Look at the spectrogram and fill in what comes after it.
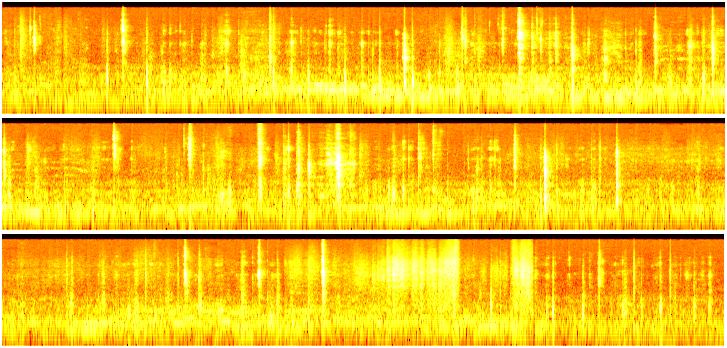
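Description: Close-miked eating of grilled balut (duck embryo): wet chewing and mouth smacking with many sharp clicks, and low humming at times. A brief hissing noise comes near the end.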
